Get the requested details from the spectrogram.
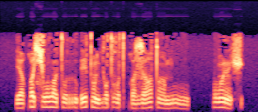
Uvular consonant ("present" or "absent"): present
